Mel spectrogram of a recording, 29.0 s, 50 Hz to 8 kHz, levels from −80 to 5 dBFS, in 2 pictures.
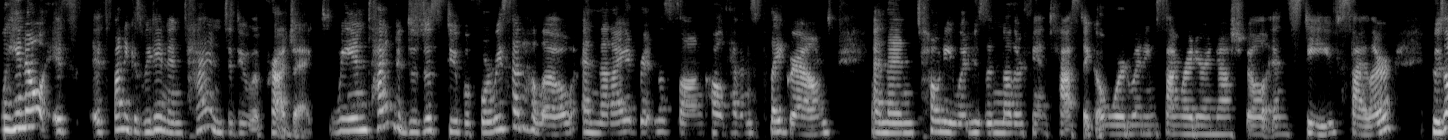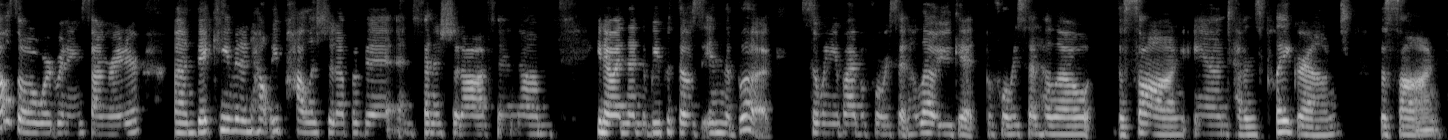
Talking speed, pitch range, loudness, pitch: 210 wpm, 185-230 Hz, -25 LUFS, 205 Hz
